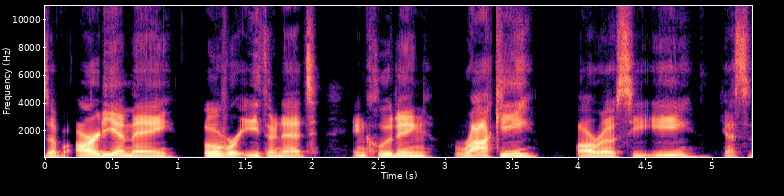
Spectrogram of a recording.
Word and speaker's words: RoCE: unfortunately the implementations of RDMA over ethernet including Rocky rce yes it's pronounced Rocky deepai and iarp which I'm sure stands for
